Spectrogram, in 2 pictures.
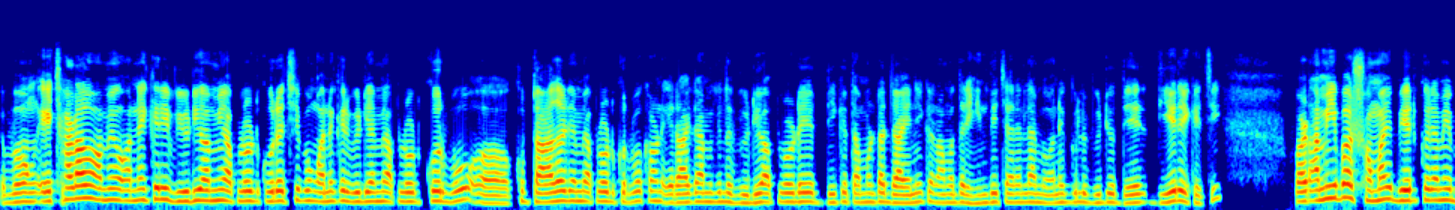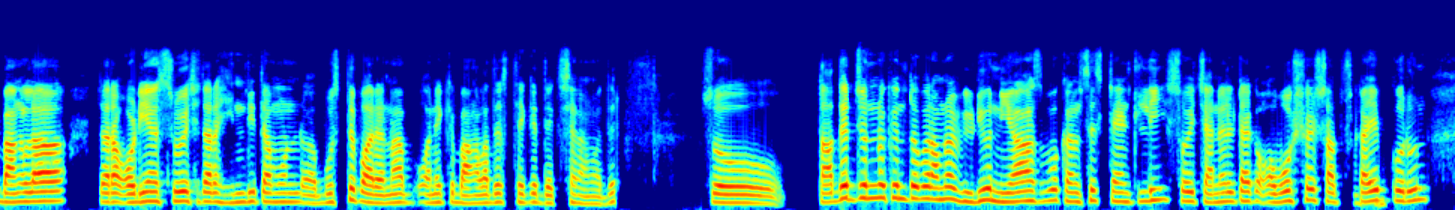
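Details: Adult male speaker; fluent speech.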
